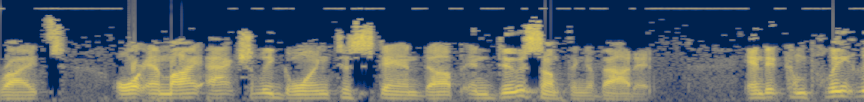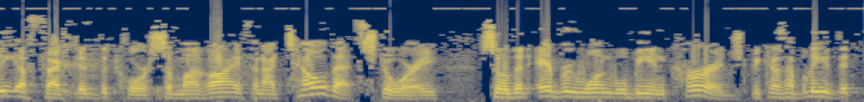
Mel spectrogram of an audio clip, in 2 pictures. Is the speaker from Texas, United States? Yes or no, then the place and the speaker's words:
yes; Texas, United States; I'm from Texas, two-word response, giddy up, basically.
